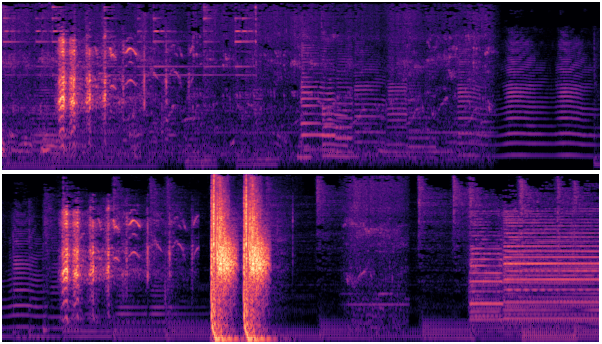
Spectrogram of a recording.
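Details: Background music with a couple of loud thwacking knocks and no clear animal call.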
